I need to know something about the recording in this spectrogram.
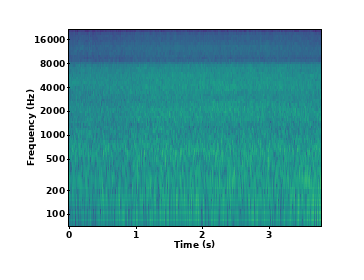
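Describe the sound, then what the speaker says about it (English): Return Creek in the High Sierra, overflowing with snowmelt, roars as a loud, continuous broadband rush of whitewater with no breaks. "This is Return Creek. It's like overflowing with snow melt."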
